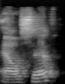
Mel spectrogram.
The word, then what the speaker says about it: elif: We're going to pronounce that else if.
